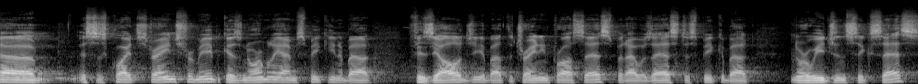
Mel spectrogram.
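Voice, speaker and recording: Fairly even intonation from a man, fairly low-pitched, at a moderate tempo. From Texas. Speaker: sports scientist. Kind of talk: conference talk.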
